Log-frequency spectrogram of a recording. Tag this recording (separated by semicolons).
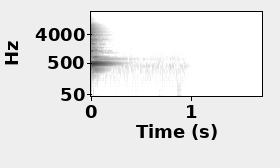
pack; drum; cowbell; kit; god; more; real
